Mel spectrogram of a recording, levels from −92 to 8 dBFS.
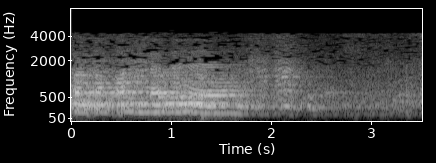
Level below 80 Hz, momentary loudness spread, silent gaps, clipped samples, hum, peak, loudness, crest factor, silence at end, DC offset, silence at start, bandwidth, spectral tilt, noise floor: -64 dBFS; 23 LU; none; under 0.1%; none; -8 dBFS; -21 LUFS; 16 dB; 0 s; under 0.1%; 0 s; 4.5 kHz; -12 dB/octave; -42 dBFS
